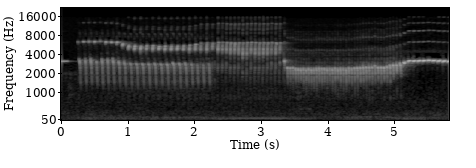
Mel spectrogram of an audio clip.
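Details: Male canary in full song, running through rapid rolling trills. A high trill sags slightly, then jumps higher. A long lower, faster roll follows, ending in a sustained pure whistle.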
